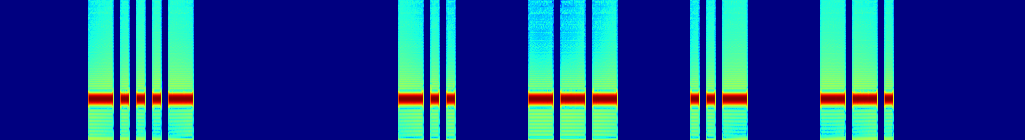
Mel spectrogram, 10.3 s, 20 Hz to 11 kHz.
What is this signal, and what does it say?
Morse code, heard as a keyed tone, about 15 wpm, spaced as for 8 wpm, 1000 Hz. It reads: <BT> DOUG
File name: qotdfiles / 8wpm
